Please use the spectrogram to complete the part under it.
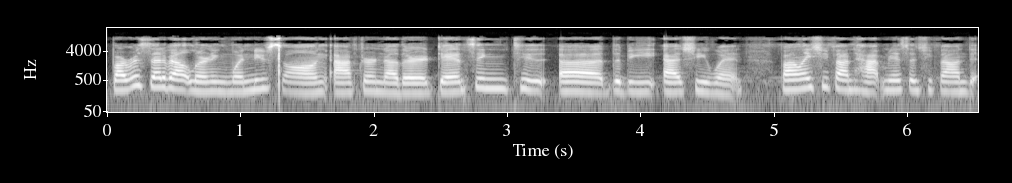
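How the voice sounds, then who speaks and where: Young woman haltingly reading aloud. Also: fairly high pitch, noisy background. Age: 20s. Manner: halting read-aloud with stumbles and misreadings. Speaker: amateur video creator reading game character lore. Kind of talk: reading story text aloud.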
